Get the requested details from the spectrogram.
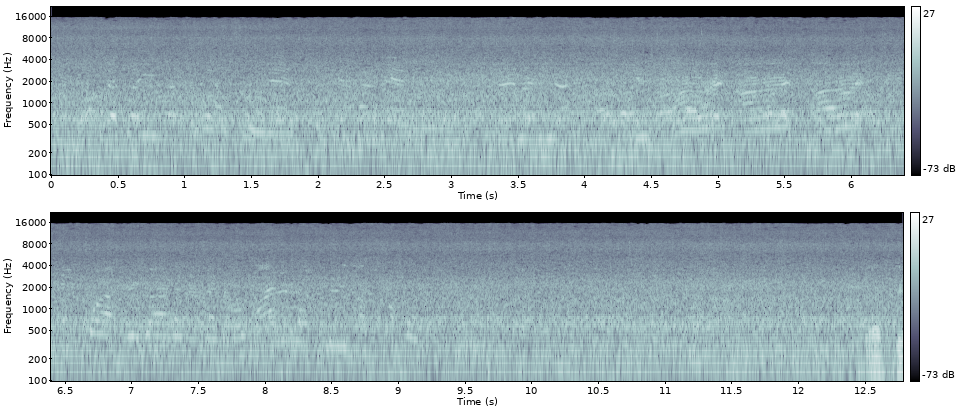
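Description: A fast river rushes and churns over rocks.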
